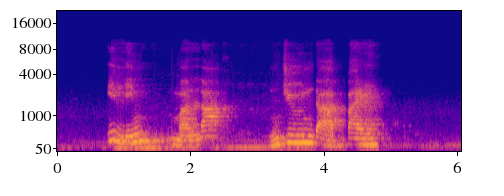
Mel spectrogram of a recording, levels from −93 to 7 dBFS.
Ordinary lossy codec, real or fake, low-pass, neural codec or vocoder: Opus, 16 kbps; real; 9.9 kHz; none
